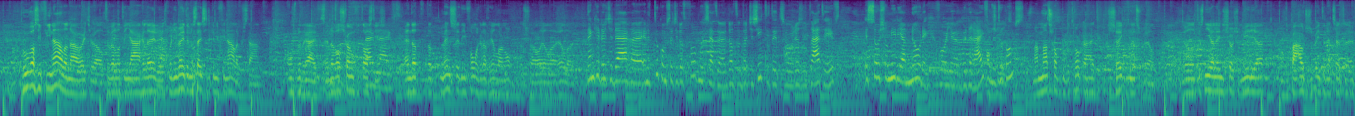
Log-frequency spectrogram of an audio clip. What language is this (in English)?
Dutch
